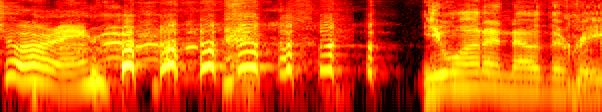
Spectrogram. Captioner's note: laughs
